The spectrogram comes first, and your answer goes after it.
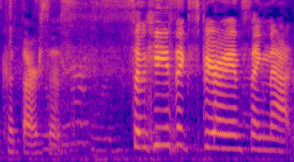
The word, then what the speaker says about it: catharsis: cool um concept so catharsis it's spelled like this anyone heard about that so arthritis yeah it kind of sounds like arthritis so catharsis is like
